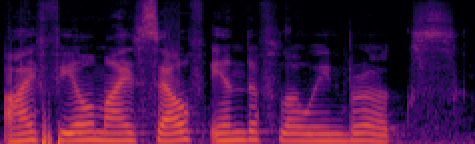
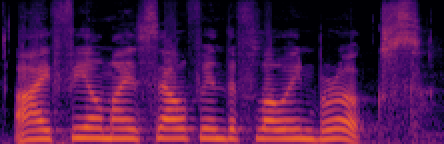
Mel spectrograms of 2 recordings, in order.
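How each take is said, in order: First: It is said in a normal speaking voice. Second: It is said with lots of energy. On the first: "This time in a normal speaking voice" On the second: "This first time with much energy"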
